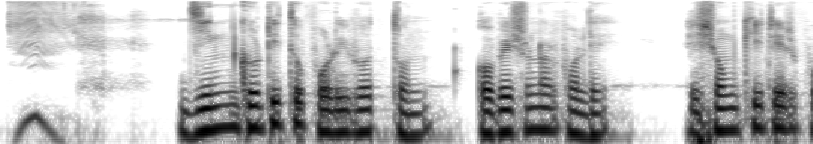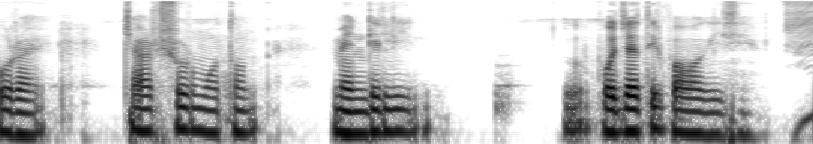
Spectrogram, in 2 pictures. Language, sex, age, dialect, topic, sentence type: Bengali, male, 18-24, Rajbangshi, agriculture, statement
